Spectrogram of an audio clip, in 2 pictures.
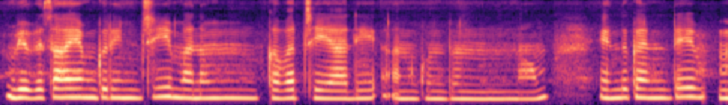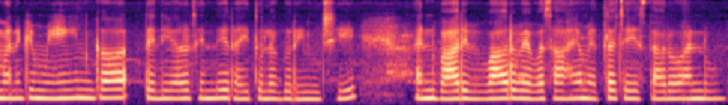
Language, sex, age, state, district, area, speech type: Telugu, female, 18-30, Andhra Pradesh, Anantapur, urban, spontaneous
